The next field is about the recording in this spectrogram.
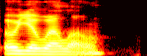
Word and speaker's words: Oyelowo: It's just this time it's George Clooney, Felicity Jones, and David Oyelowo. – Thank you for pronouncing that. You did a very good job.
